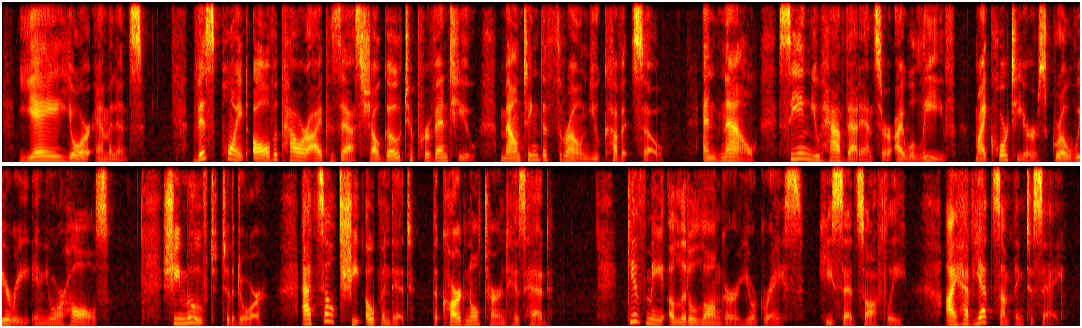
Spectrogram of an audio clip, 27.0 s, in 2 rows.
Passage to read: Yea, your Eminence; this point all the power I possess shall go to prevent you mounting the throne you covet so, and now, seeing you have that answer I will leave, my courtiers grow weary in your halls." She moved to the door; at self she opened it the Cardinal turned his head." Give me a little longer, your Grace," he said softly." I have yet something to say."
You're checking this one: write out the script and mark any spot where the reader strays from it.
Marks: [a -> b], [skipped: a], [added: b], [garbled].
Yea, your Eminence; this point all the power I possess shall go to prevent you mounting the throne you covet so, and now, seeing you have that answer I will leave, my courtiers grow weary in your halls." She moved to the door; at self she opened it the Cardinal turned his head." Give me a little longer, your Grace," he said softly." I have yet something to say."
